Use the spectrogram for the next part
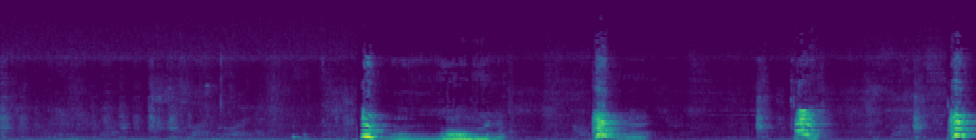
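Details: Tonka, a pet Alaskan Malamute, asks for french toast indoors. He gives a series of whiny, harmonic 'woo' vocalizations. A longer drawn-out moan is followed by three short bursts about two seconds apart. Faint speech is heard early on.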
